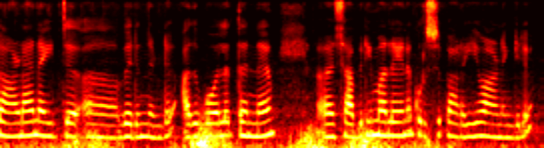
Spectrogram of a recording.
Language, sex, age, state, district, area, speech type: Malayalam, female, 18-30, Kerala, Pathanamthitta, urban, spontaneous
